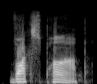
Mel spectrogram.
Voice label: "vox pop", American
